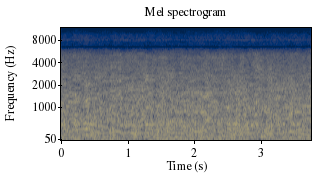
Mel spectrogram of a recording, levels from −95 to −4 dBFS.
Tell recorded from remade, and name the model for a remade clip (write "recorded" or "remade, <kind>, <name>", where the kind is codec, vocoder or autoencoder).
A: remade, codec, SNAC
